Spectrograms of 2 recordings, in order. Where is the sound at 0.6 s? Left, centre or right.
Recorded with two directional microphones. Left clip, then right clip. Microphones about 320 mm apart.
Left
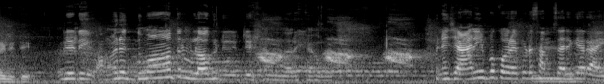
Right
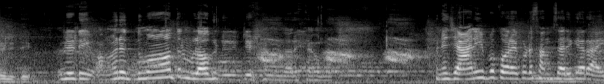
Right.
